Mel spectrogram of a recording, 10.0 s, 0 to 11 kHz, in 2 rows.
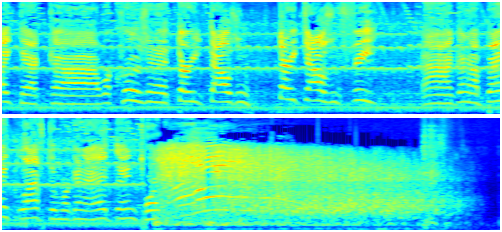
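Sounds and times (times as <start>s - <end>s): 
speech: 0.0s - 7.6s
huge midair explosion: 6.5s - 9.8s.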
